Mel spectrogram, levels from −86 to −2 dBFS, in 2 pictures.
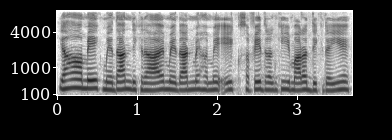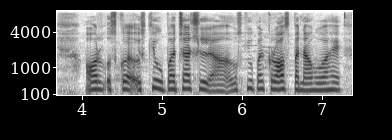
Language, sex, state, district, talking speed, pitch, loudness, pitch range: Hindi, female, Bihar, Gopalganj, 235 wpm, 220 Hz, -19 LUFS, 205-225 Hz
